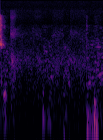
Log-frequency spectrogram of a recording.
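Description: Pause in a man's narration: faint room tone with a few soft low sounds, and a short low vocal sound just before the end.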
